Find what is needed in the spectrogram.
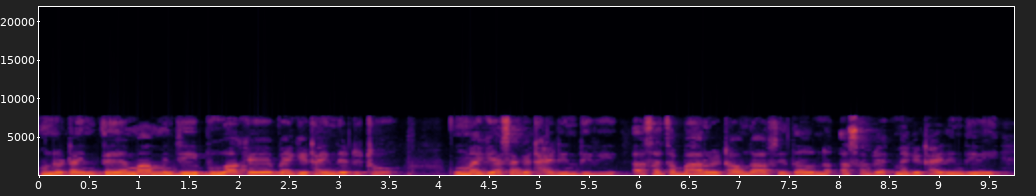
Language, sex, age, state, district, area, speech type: Sindhi, male, 30-45, Maharashtra, Mumbai Suburban, urban, spontaneous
